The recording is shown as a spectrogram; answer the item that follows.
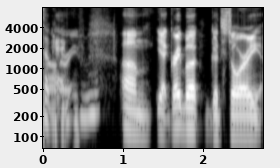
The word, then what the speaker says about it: Tananarive: I got the Tanana part, and I was like, I just said Rive. My bad. it's okay. Tananarive.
